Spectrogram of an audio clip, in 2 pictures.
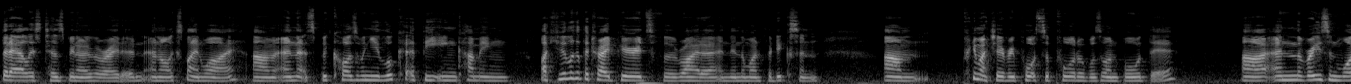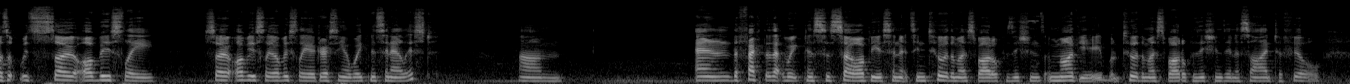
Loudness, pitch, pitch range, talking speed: -31 LUFS, 175 Hz, 165-190 Hz, 220 wpm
